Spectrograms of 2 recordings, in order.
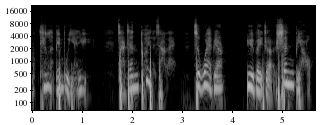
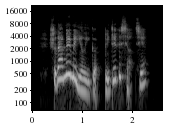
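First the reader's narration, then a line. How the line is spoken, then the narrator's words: Laughing. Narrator (Chinese): 宝钗笑道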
